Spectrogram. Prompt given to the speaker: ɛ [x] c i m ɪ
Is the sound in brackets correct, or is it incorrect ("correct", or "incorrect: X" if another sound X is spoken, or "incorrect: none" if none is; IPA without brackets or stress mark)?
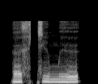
correct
